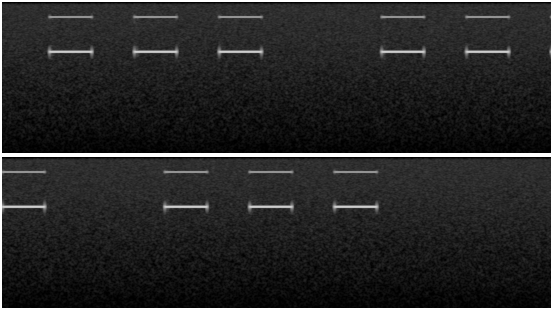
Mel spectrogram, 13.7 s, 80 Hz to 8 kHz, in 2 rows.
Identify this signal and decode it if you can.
Alarm pattern, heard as an alarm's beeps, played three times, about 2950 Hz. Temporal three. Smoke or fire, evacuate.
